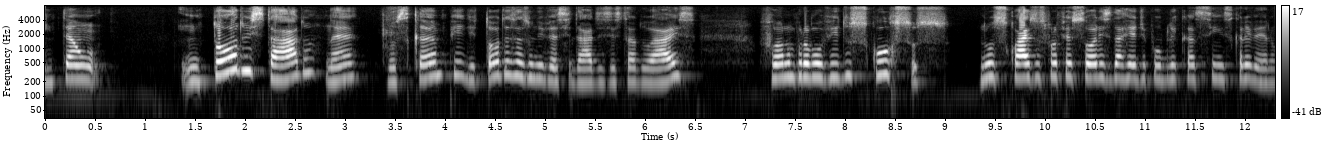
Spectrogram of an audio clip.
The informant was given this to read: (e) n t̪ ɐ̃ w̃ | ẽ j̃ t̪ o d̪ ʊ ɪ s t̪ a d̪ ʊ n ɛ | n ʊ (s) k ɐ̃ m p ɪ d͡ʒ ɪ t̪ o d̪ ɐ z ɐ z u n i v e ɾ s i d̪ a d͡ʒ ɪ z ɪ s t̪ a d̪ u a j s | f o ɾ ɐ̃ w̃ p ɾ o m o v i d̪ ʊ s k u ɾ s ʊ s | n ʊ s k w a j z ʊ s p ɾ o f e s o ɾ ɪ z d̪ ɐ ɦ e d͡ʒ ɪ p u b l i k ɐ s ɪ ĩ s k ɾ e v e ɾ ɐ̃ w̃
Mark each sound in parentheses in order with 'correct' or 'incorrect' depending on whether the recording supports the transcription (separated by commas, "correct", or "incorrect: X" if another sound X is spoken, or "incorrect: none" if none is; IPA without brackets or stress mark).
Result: incorrect: ẽ, correct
